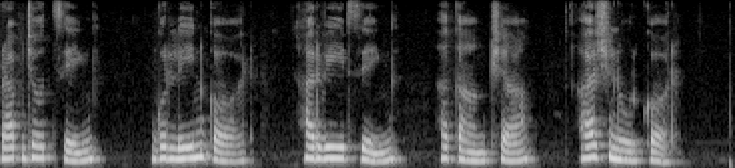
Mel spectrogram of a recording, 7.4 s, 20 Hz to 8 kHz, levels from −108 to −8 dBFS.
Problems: none marked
